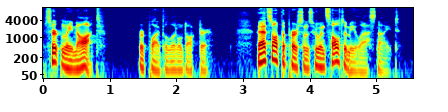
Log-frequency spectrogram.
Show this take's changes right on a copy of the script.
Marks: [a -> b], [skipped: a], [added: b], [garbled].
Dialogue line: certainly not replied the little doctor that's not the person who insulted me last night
certainly not replied the little doctor that's not the [person -> persons] who insulted me last night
